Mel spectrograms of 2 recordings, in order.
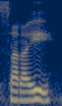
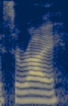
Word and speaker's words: Sarai: a personal level, but my name is actually Sarai. And so with an I at the end, and you pronounce it Sarai. But when I came here to the U.S., people would mispronounce it and say Sarai.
